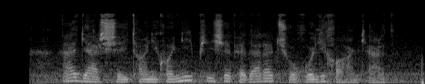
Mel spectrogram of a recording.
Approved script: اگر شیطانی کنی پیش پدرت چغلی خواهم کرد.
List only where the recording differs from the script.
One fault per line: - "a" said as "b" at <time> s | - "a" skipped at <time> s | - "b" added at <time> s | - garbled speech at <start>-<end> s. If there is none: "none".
none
